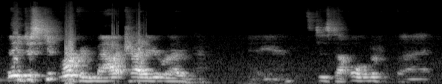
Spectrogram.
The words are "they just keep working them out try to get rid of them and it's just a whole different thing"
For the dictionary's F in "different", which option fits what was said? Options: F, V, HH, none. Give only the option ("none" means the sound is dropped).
none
